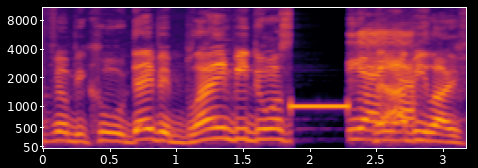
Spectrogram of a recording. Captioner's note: beep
